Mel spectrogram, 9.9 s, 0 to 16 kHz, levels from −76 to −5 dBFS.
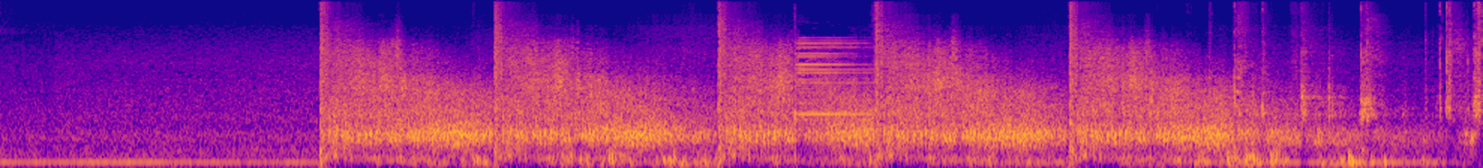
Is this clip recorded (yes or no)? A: yes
